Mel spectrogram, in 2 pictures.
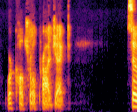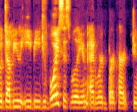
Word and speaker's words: Du Bois: Du Bois, and it is in his telling pronounced Du Bois, and his assessment of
